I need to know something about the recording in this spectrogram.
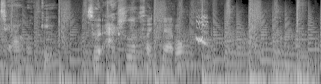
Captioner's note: gasps quickly; upbeat electronic music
